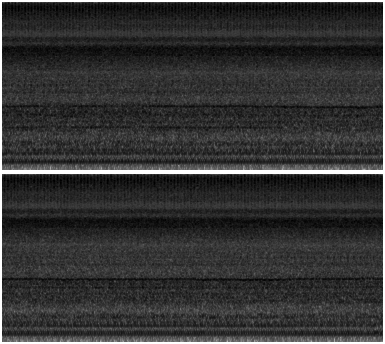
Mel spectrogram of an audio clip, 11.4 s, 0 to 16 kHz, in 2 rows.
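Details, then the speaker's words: Nissan R31 with RB30 engine at idle before the fix, fine cold but struggling once warm, oil pressure 50–60 psi on a rev: uneven, lumpy beat with irregular stumbles; a misfire later traced to a dirty distributor sensor. "okay so as you could probably hear from that video there is something funky going on um I don't know what oil pressure was looking good it was sitting up sort of 50 to 60 lb when I gave it a REV um when it was cold it was fine as soon as it started warming up it really struggled"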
